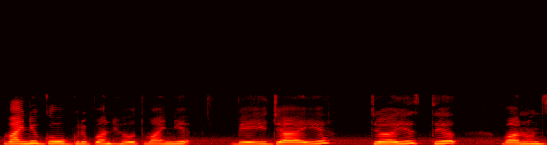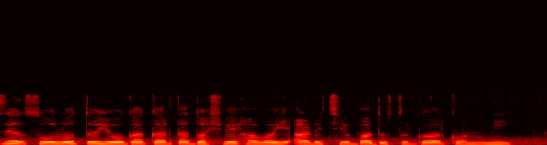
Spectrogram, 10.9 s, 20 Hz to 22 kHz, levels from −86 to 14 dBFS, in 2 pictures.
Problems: constant background noise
